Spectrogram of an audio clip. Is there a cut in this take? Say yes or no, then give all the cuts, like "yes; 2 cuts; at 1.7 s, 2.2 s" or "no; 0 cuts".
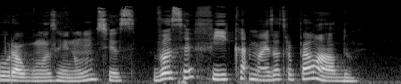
yes; 2 cuts; at 1.4 s, 2.5 s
